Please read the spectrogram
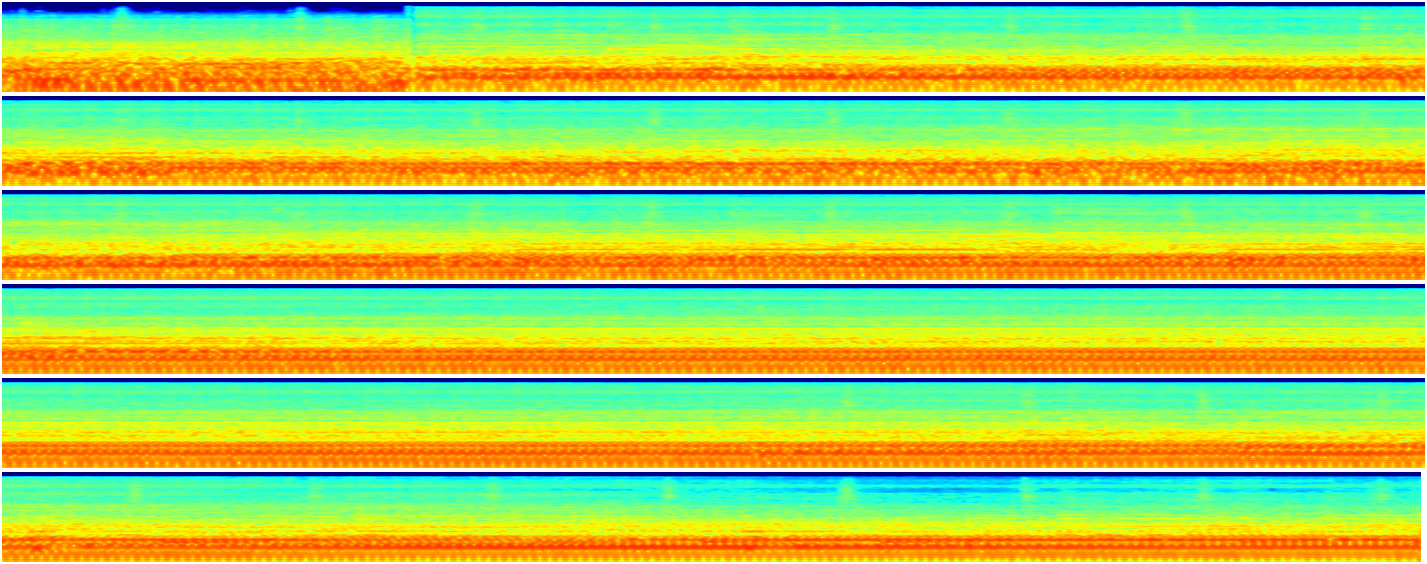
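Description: John Deere garden tractor engine running at a steady speed while it works a front loader.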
